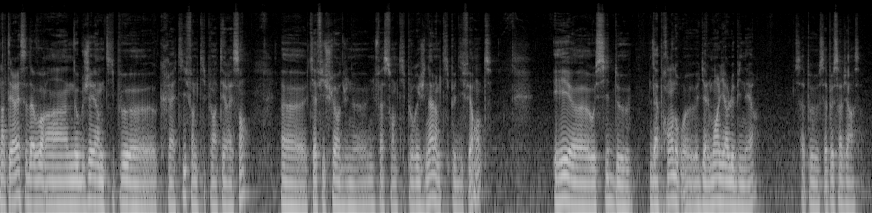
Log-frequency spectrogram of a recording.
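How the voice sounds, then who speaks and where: Amid noticeable background noise and audible room echo, a man talks at a fairly low pitch with monotone, flat intonation. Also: fairly quick pace. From France, Touraine (Indre-et-Loire). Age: 20s. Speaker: engineering student and young inventor. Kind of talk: interview, explaining an invention. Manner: hesitant, many fillers.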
